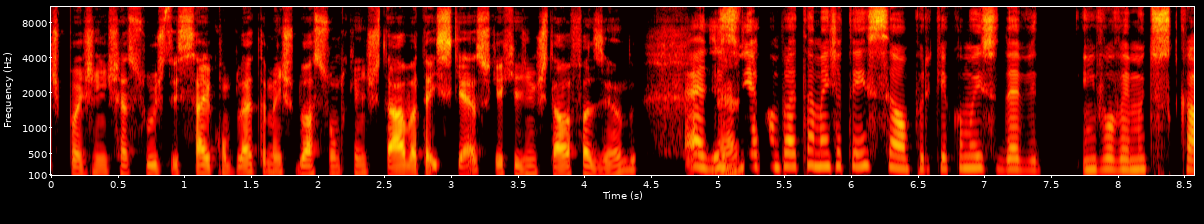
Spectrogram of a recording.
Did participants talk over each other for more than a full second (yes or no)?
no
